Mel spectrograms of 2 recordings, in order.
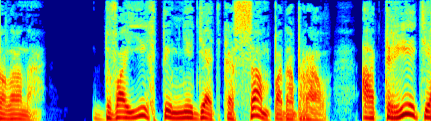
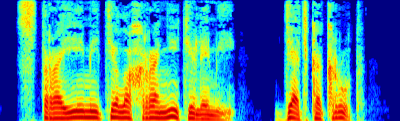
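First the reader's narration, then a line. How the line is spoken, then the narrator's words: Unexpectedly calm correction. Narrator (Russian): неожиданно спокойно поправила девушка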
